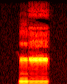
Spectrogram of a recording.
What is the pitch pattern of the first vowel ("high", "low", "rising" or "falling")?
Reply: high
